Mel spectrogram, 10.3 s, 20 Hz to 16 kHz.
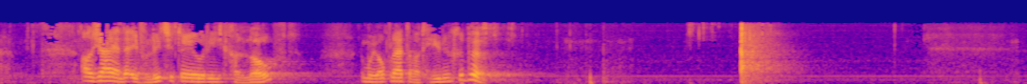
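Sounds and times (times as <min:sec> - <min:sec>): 
speech: 0:00.8 - 0:03.0, 0:03.6 - 0:05.2
bunch of keys dropped on a hard floor: 0:04.7 - 0:06.2, 0:06.8 - 0:07.4.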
